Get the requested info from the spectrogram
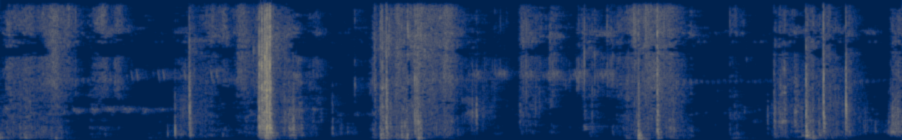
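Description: A series of separate knocks and clatters, about six of them roughly a second apart, the loudest about two seconds in.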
